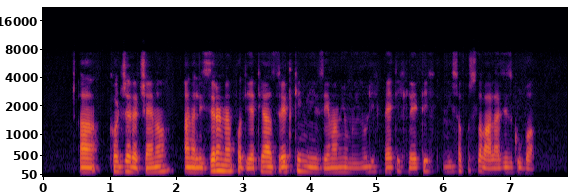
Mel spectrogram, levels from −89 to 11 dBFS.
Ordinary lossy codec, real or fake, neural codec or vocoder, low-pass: none; fake; codec, 24 kHz, 3.1 kbps, DualCodec; 10.8 kHz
